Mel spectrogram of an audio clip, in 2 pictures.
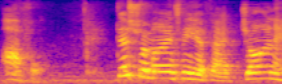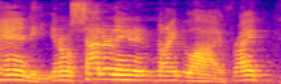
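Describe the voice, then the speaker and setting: Sarcastic man, lively pitch. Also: a little slow. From Canada. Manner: sarcastic, scornful, emphatic. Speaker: political commentator. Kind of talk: opinionated monologue. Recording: echoey room.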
